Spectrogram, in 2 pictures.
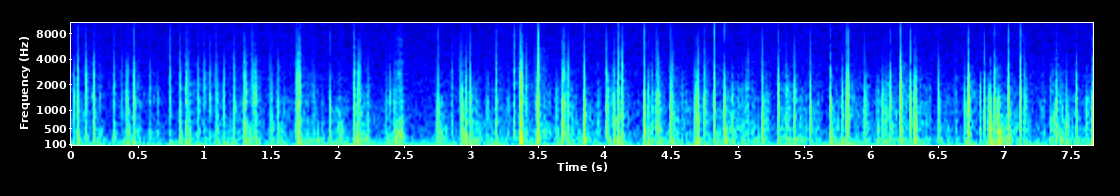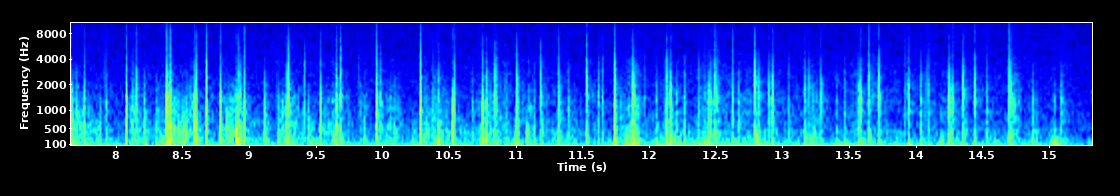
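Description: All ten long nails tap rapidly on the flat top of a closed, hollow corrugated cardboard box. The result is a dense, continuous patter of quick, dry clicks over a soft, hollow low-end thud that carries steadily without pause.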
